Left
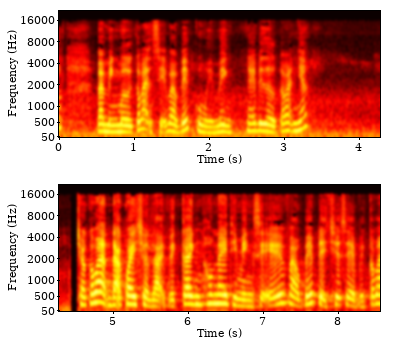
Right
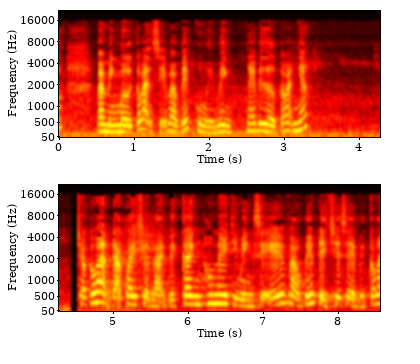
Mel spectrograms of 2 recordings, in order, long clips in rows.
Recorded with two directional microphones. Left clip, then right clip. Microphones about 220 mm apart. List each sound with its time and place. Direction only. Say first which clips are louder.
0.0 s speech: left 4 dB; 20° left (ahead or behind)
4.5 s a woman's voice: left 6 dB; 45° left (ahead or behind)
